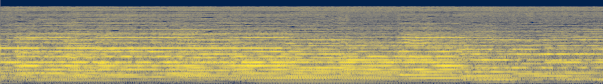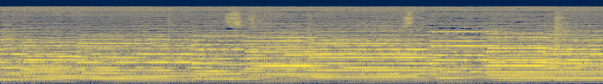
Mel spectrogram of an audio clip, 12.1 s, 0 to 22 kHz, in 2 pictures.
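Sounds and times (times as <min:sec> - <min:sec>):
organ playing a hymn: 0:00.0 - 0:12.0.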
